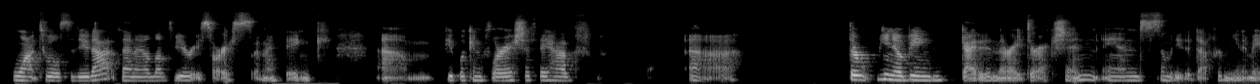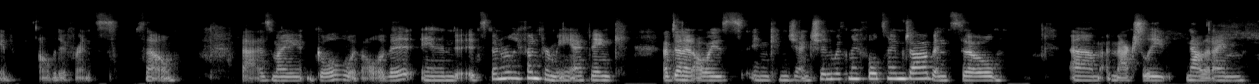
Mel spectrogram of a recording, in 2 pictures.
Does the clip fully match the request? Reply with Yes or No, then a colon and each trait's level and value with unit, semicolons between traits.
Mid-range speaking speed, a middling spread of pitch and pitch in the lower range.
No: average, 195 wpm; average, 3.9 semitones; high, 190 Hz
